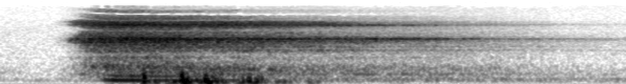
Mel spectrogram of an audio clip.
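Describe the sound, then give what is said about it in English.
One strong, forceful exhale through the nose comes after silence as a breathy, airy rush with a slight snorting edge, then fades gradually over about two seconds, heard alone. “And we're going to take a nice easy breath in through our nose. Hold. And nice and powerful out through your nose.”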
